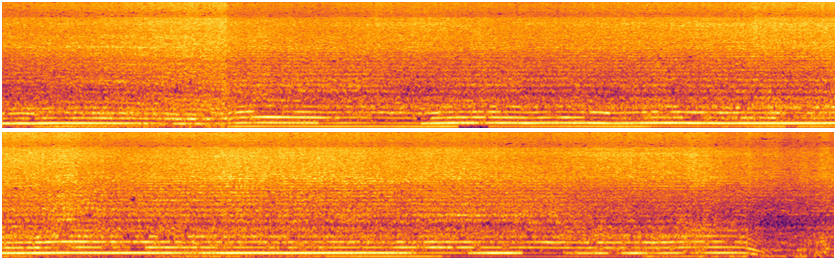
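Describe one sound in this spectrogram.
A petrol lawn mower engine drones steadily nearby, then winds down and stops.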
